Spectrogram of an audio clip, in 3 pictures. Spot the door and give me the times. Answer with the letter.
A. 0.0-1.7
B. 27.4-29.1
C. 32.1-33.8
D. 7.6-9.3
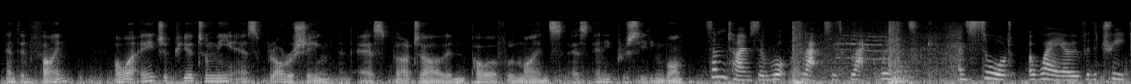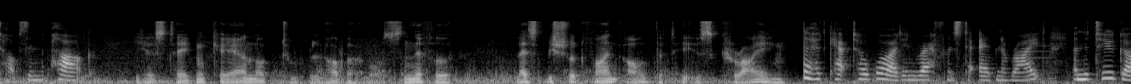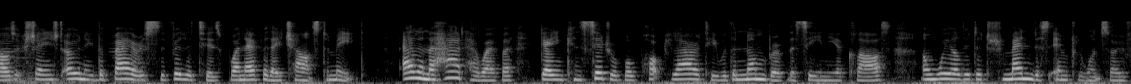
D.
